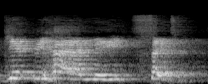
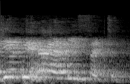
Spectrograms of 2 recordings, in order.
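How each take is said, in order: First: Slow, deliberate words with a hushed Satan; slow rebuke to yourself. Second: Higher, ringing rebuke with Satan cut short; Jesus rebuking Peter, delivered as a raised sermon line; preached rebuke. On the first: Shown as a demonstration. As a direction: say it slowly into the mirror, dropping to a breath on Satan. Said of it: "go look in the mirror and say". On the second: Retold or imitated. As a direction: turn and command it out with preacher's force.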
